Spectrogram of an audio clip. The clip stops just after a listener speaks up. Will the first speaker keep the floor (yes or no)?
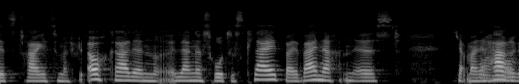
yes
